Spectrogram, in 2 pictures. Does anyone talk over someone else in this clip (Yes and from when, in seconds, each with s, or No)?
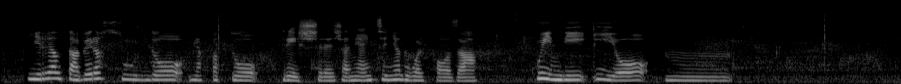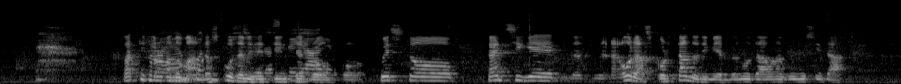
Yes, from 10.5 s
